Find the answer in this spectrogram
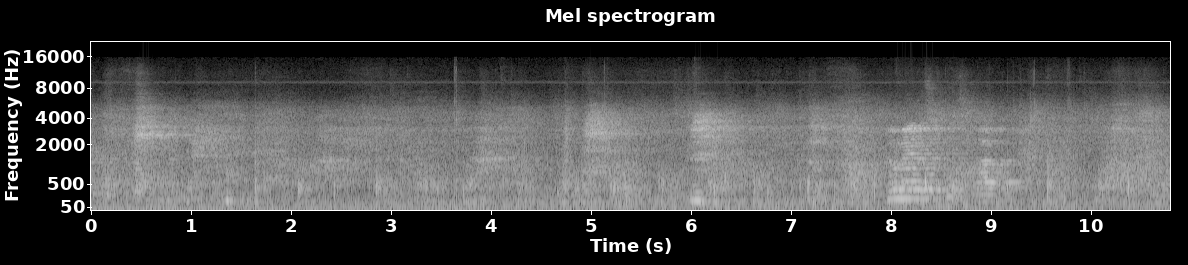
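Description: People exercising in a gym: short bursts of breath and movement over a steady background of voices in the room, with a voice standing out about eight seconds in.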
